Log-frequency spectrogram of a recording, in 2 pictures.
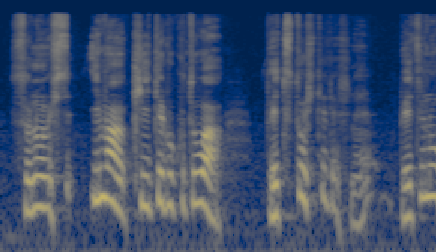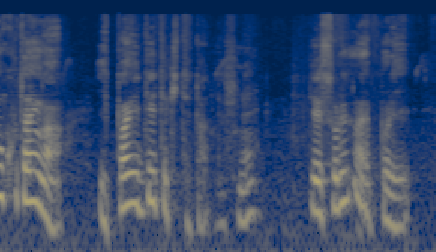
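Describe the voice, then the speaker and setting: The man's pitch swings very widely. He talks at a fairly slow pace. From Tokyo. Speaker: architect. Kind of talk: reminiscence in panel discussion. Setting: online panel discussion. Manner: halting, many pauses.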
